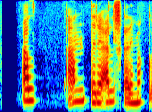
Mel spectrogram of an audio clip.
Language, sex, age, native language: Icelandic, female, 9, Icelandic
